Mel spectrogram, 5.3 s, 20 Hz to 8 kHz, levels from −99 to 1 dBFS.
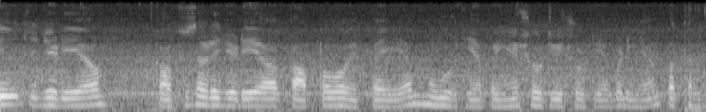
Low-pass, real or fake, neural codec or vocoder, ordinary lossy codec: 7.2 kHz; real; none; none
